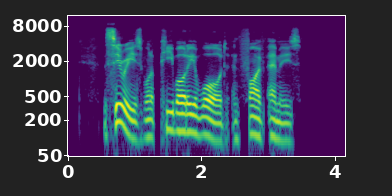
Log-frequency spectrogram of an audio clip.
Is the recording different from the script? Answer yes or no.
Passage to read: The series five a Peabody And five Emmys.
yes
